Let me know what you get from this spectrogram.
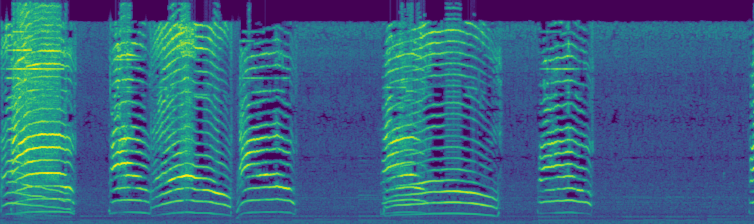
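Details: Kittens give a run of six bright, strongly harmonic meows, some short and some stretched to over a second, with a weak steady tone lingering underneath between calls.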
